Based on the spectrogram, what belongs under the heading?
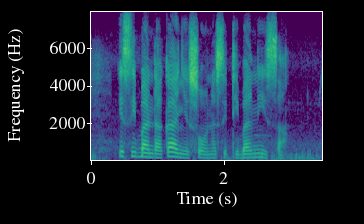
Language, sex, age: Xhosa, female, 23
